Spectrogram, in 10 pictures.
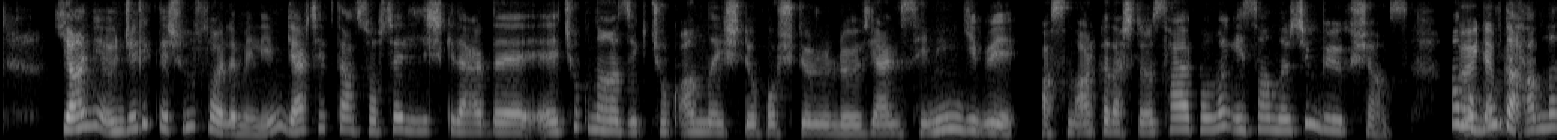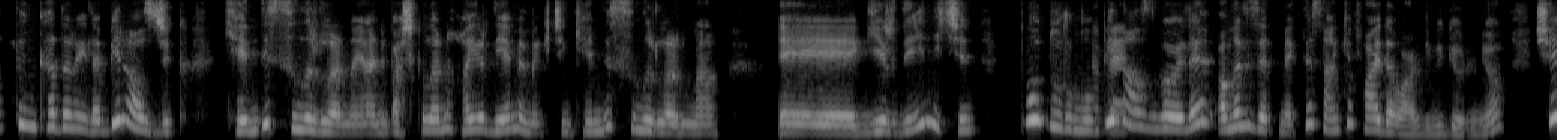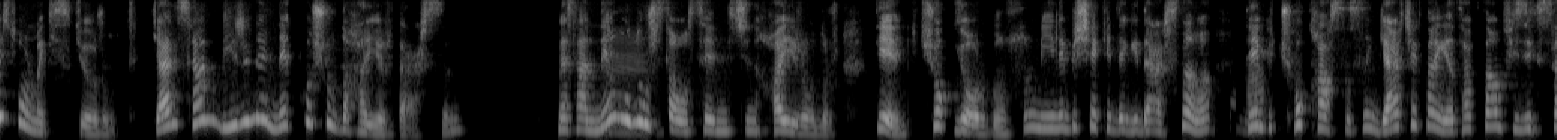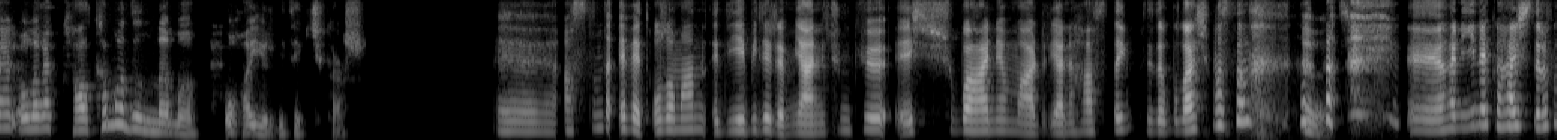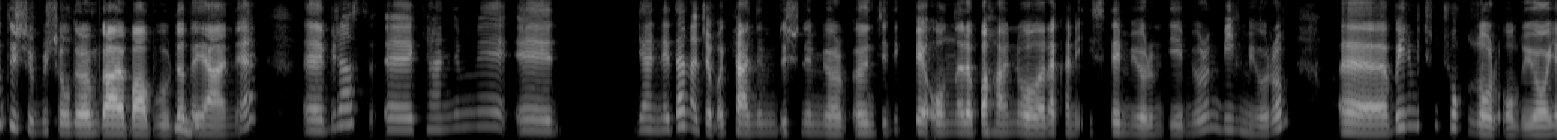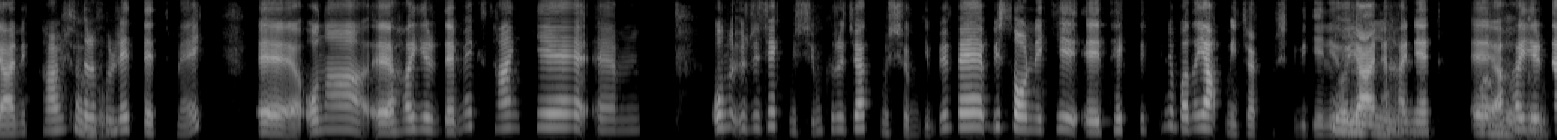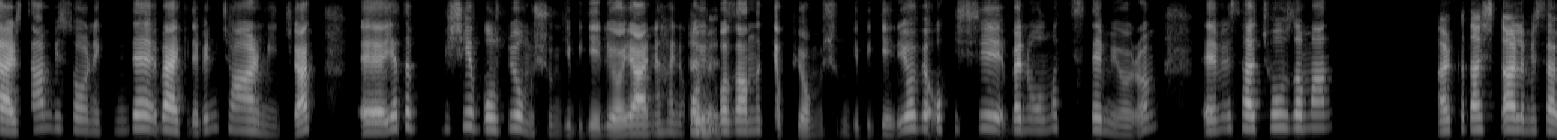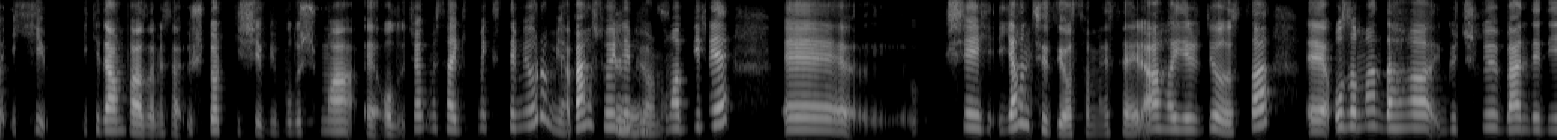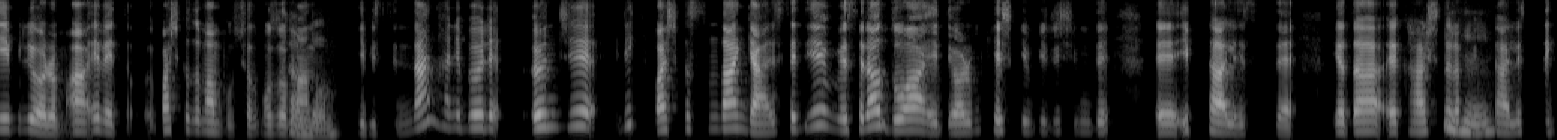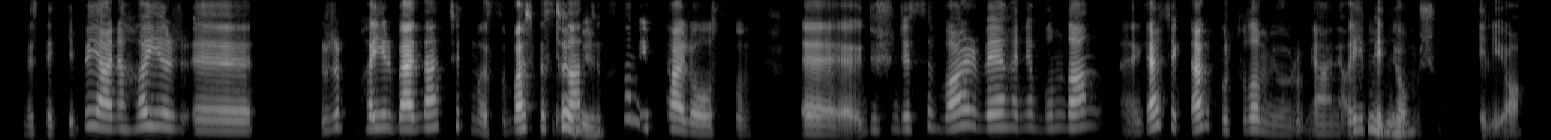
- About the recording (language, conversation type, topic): Turkish, advice, Başkalarının taleplerine sürekli evet dediğim için sınır koymakta neden zorlanıyorum?
- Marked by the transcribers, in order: other background noise; chuckle; chuckle; unintelligible speech; tapping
